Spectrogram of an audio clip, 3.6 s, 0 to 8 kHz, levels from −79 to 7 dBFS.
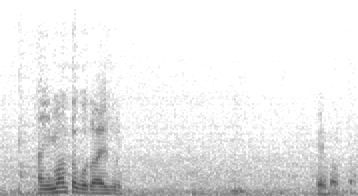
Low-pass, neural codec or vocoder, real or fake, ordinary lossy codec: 7.2 kHz; codec, 32 kHz, 1.9 kbps, SNAC; fake; Opus, 24 kbps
